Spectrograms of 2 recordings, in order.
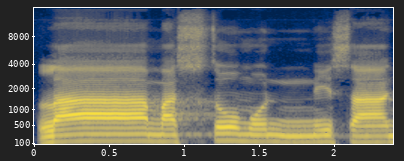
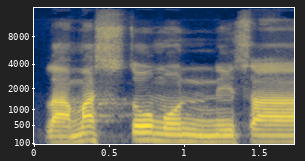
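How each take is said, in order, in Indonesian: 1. Vokal pertama dibaca panjang. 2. Vokal pertama dibaca pendek. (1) "Tapi kan kita bacanya panjang" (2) "kalau dibacanya pendek berarti menyentuh"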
